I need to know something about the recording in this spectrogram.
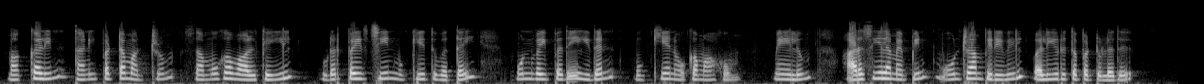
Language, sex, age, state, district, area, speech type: Tamil, female, 18-30, Tamil Nadu, Erode, urban, read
